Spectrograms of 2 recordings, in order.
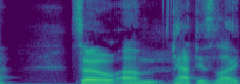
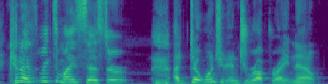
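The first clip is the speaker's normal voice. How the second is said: high, louder snippy mock voice; mocking Kyle; 14 semitones higher, 4 dB louder than usual. Co-host mimicking Kyle shutting Dorit down, high and snippy. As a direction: snap it back in a much higher pitch. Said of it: "And Kyle goes".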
